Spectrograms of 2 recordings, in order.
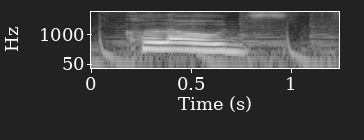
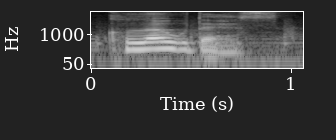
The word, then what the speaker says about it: clothes: others the next word I heard the most people say clothes clothes but clothes clothes the things that you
